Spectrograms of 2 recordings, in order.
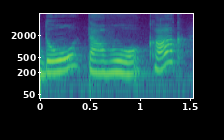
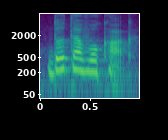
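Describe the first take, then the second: First: Said in the usual way. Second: Quicker, connected phrase without pauses; said faster. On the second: Shown as a demonstration. Teacher showing learners how to say it faster, quick and joined. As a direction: run the three words together. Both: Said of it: "try to say it faster".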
